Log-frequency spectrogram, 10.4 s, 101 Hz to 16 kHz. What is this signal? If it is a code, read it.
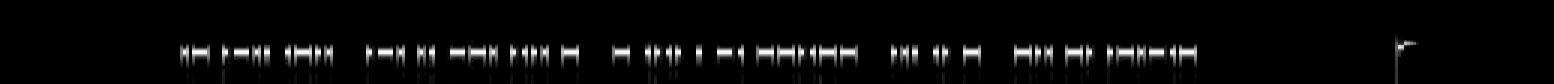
Morse code, heard as a keyed tone, about 36 wpm, 700 Hz. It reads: ALL RIGHT THEN, SIT DN.
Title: Sentences from Top 500 Words and Abbreviations 35wpm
